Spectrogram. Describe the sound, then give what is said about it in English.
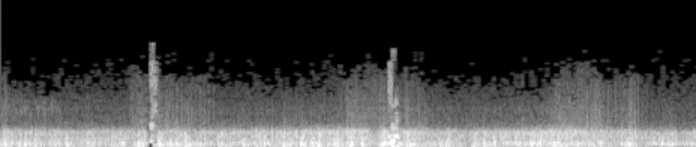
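A steady, thunderous roar of rushing water in a dark rocky tunnel as a boat shoots through, echoing and reverberating from the rocky walls, dense and rumbling with deep low end, broken only by a couple of brief sharp knocks. No one speaks. “The rushing of the waters echoes and reverberates from the rocky walls with a noise like thunder.”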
